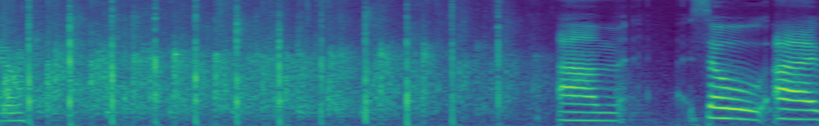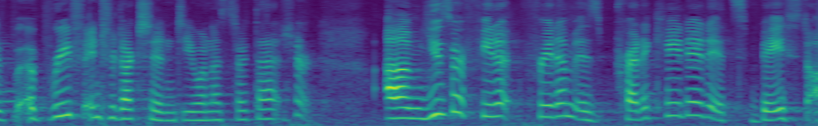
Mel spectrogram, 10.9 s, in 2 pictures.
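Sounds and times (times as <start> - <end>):
audience applause: 0.0 - 3.7
speech: 3.7 - 10.9.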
